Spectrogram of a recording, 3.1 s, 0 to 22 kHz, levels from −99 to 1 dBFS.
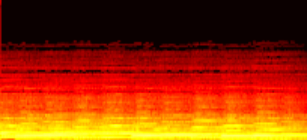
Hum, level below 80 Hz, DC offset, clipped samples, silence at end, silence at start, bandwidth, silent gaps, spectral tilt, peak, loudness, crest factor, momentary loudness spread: none; -78 dBFS; under 0.1%; under 0.1%; 0 s; 0 s; 12 kHz; none; -0.5 dB/octave; -6 dBFS; -17 LUFS; 12 dB; 1 LU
